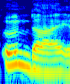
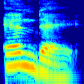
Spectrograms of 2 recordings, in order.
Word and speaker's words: Hendaye: uh, I like to say Hendaye because I think it was because if you know your British form of pronunciation, you drop the H at the beginning of the word.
